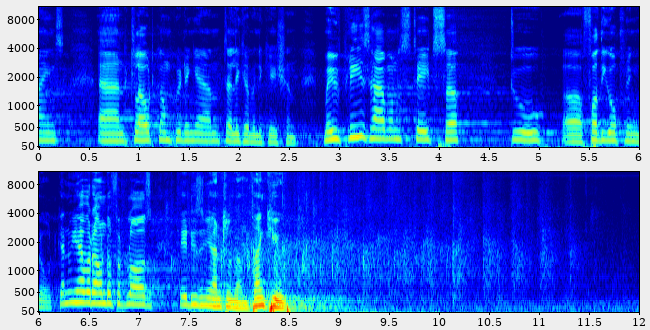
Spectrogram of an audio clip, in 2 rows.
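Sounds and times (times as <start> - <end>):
audience hand claps: 7.2 - 12.0.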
